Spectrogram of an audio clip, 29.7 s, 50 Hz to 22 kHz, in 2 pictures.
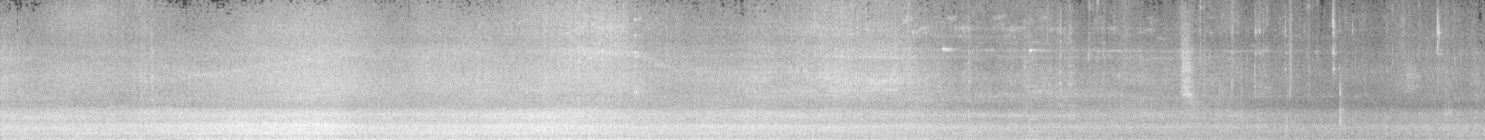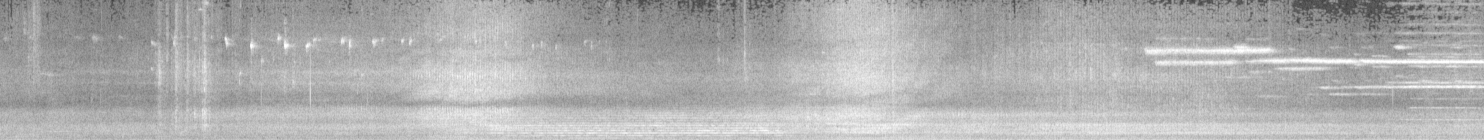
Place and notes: Jingling East Road, Shanghai - in the Street
Walking in the Many musical instrument company, Traffic Sound, Binaural recording, Zoom H6+ Soundman OKM II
